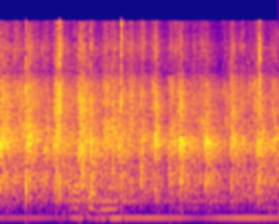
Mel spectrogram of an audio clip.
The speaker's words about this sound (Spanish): Y si le ibas a dar un aplauso en todo el día a Dios, este es el momento. Este es el momento.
